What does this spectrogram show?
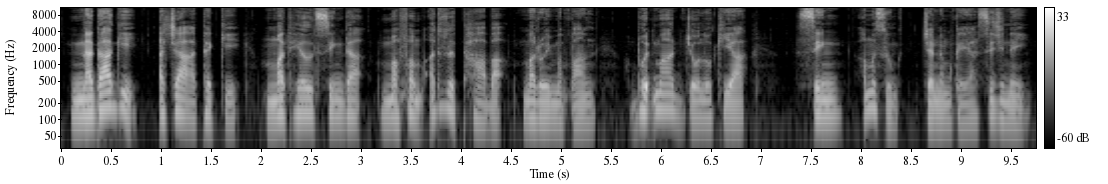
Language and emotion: Manipuri, neutral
